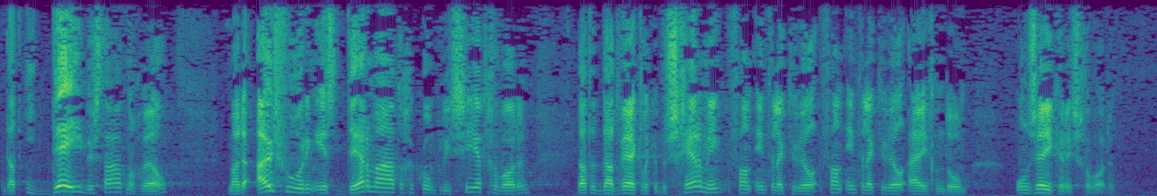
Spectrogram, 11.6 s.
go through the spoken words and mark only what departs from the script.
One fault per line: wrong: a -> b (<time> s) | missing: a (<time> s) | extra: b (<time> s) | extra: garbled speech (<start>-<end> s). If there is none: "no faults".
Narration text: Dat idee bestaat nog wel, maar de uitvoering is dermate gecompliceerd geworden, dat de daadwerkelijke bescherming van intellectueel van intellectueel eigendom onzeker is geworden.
no faults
